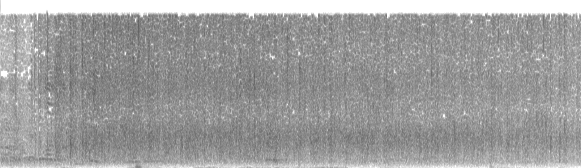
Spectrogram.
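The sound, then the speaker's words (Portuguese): Sustained applause from a large crowd responding to a preacher's sermon, dense and steady clapping filling the whole stretch, with a few faint voices and cheers mixed in. “Vocês aplaudiram porque eu gritei?”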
